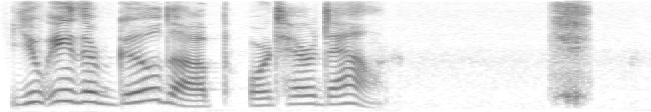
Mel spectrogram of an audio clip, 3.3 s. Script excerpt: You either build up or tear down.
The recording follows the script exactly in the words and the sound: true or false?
false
